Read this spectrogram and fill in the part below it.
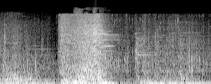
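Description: A sword slashes with a loud metallic clash.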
